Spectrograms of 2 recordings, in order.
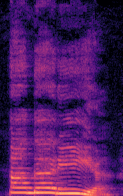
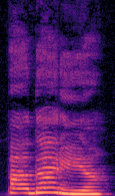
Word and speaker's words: padaria: Padaria. Padaria. Place the stress on ia. Ia. Padaria. Similarly to what you do when saying gostaria, compraria, trabalharia, padaria. Padaria, by the way, padaria means bakery.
